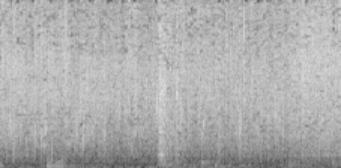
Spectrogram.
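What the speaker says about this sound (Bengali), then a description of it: "এগুলোর সাথে আলুটাকে একটু ভালোভাবে আমরা নেড়ে নেব" Potatoes frying in oil with onions, bay leaf, cumin, sugar and spices, a close steady sizzle with soft stirring scrapes and an occasional brief clatter.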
